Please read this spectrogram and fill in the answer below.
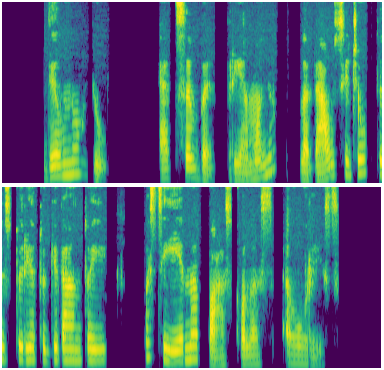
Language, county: Lithuanian, Šiauliai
